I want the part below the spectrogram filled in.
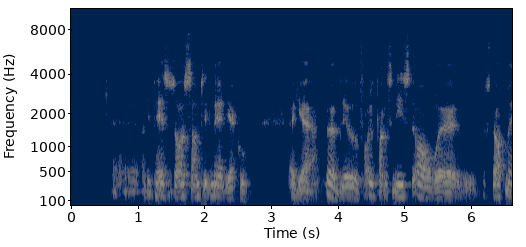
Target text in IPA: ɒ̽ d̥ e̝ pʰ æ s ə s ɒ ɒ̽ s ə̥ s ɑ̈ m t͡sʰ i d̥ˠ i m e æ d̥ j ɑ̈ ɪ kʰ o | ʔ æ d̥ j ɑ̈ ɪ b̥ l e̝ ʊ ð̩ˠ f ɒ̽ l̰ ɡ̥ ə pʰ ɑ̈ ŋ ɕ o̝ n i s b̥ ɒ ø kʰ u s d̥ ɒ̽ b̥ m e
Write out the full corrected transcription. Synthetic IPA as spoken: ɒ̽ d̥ e̝ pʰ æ s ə s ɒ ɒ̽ s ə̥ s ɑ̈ m t͡sʰ i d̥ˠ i m e æ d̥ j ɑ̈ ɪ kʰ u | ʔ æ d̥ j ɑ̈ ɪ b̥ l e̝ ʊ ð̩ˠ f ɒ̽ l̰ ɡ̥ ə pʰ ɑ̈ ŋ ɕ o̝ n i s d̥ ɒ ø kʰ u s d̥ ɒ̽ b̥ m e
